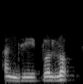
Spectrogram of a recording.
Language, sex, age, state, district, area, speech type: Punjabi, female, 45-60, Punjab, Amritsar, urban, conversation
